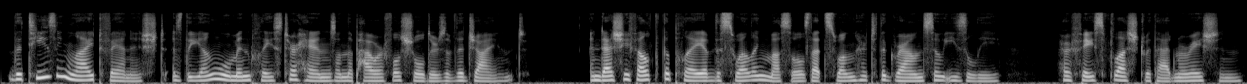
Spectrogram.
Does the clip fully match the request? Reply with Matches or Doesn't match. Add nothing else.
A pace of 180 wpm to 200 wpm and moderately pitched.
Matches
